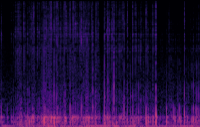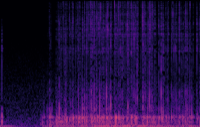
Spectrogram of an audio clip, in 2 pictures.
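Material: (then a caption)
Steel mesh. Four pink silicone spoolie brushes are rubbed over a bare, hollow steel mesh microphone grille. They make a dense, scratchy rustling with a low, boomy body and quick ticking strokes. The sound briefly fades to near silence just before the fourth second, then the rubbing resumes.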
